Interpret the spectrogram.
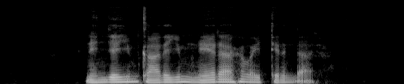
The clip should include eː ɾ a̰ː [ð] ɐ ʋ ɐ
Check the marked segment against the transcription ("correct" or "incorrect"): incorrect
